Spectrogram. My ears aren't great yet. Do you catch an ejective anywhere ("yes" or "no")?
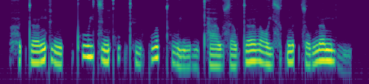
no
